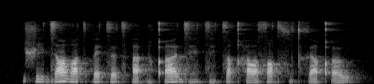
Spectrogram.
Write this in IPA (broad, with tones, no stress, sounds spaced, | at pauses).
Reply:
ʃ i˧˩ d͡z ɛː˧˥˧ ðˤ ɛ˧˥ t͡s p ɛ˧˩ t͡s əː˧ t͡s ʔ a˧˩ ʔ ɾ ɛ̤˧ qʼ ɜː˧˥˧ d͡z ɛ̤˧˥˧ t͡s ɛ̤˧˩ t͡s ə˧ qʰ əː˧˩ sˤ ɛ˧˥ t sˤ ṳ˧˩ t x ɜ˧˩ qʼ u˧˥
